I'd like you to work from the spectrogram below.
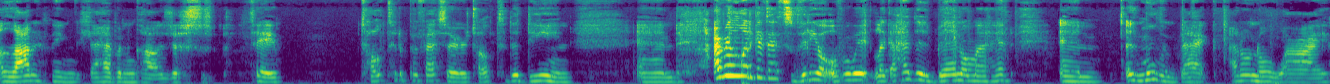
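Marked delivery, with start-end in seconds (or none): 6.4-8.7 quick, hurried speech. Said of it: "if I'm talking fast".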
